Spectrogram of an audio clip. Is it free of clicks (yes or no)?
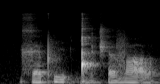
no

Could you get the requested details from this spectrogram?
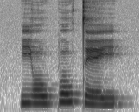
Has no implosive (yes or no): yes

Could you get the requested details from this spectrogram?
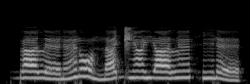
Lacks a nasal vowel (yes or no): no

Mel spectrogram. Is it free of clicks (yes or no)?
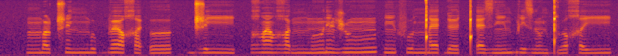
no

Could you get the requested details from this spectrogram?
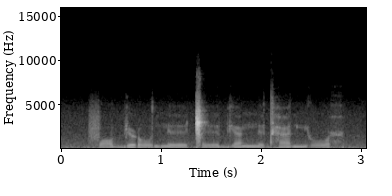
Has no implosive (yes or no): yes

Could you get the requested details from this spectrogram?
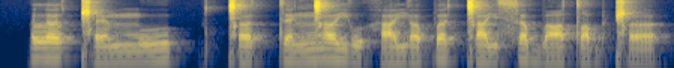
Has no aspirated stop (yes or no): yes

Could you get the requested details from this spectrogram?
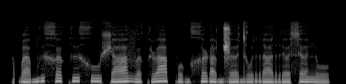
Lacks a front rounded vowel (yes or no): no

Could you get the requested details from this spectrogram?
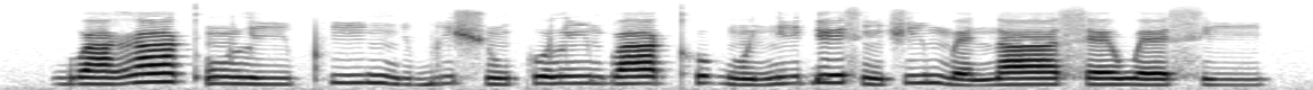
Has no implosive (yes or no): no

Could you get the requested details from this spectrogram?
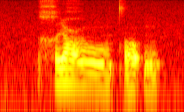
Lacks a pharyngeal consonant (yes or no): no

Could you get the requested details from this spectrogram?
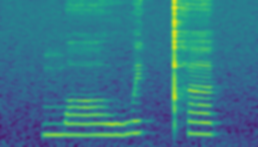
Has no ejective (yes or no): yes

